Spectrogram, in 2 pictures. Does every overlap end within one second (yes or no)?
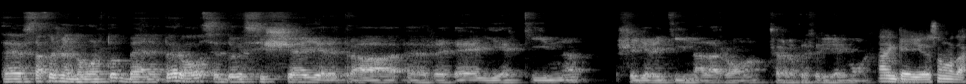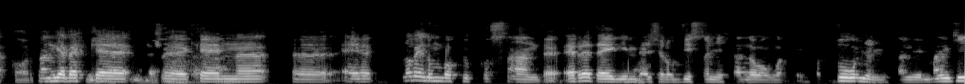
no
